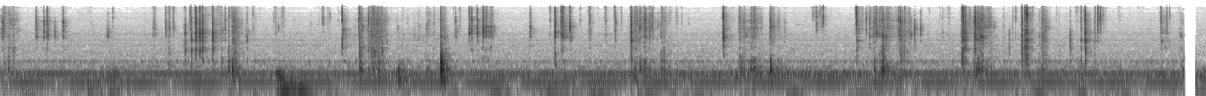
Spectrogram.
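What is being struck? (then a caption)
Bar of soap. A solid pale yellow soap bar with scored lines, held in the hand, is cut into strips with a utility knife blade. Crisp, crunchy scraping and cutting strokes come in quick, irregular bursts with bright, short-lived edges. A steady low hum sits underneath throughout.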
